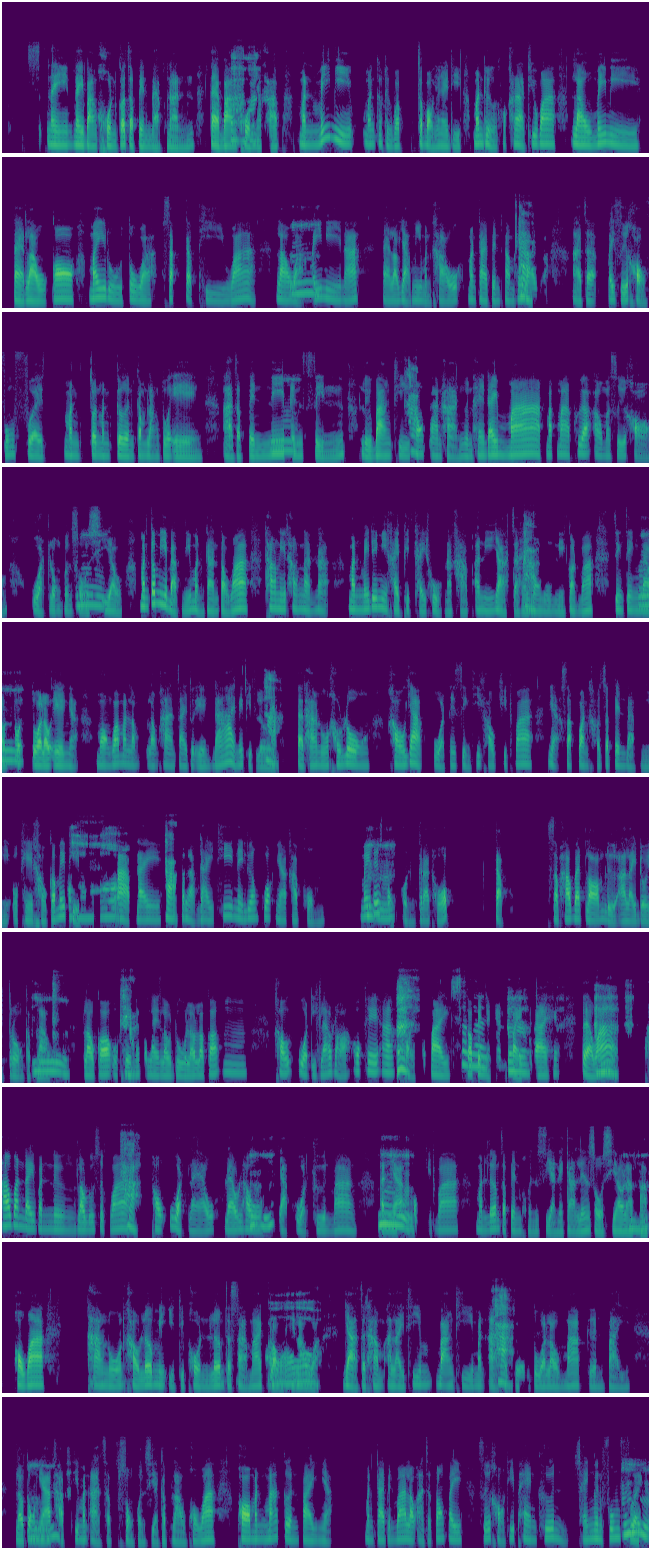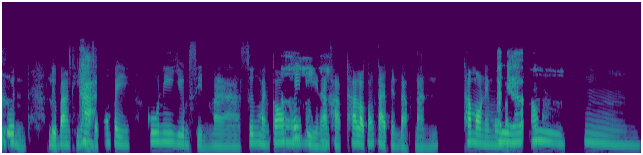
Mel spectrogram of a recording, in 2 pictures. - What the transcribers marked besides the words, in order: other background noise; drawn out: "มาก"; tapping; drawn out: "ได้"; drawn out: "อ๋อ"; laugh
- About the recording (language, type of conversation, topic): Thai, advice, คุณรู้สึกอย่างไรเมื่อถูกโซเชียลมีเดียกดดันให้ต้องแสดงว่าชีวิตสมบูรณ์แบบ?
